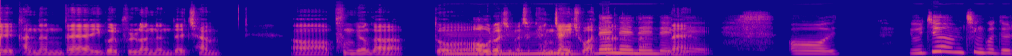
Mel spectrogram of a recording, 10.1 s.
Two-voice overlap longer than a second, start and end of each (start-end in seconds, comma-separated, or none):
4.4-6.9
